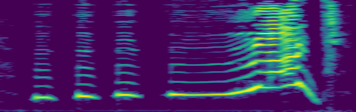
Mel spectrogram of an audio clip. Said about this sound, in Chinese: 天啊！ 小黄狗打了一个大大的喷嚏，口水都飞到小白兔的脸上了。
